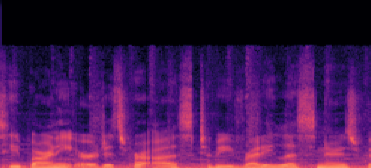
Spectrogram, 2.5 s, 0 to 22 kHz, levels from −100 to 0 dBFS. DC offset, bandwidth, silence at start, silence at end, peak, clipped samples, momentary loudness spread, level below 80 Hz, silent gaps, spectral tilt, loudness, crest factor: under 0.1%; 15 kHz; 0 s; 0 s; -16 dBFS; under 0.1%; 4 LU; -42 dBFS; none; -5.5 dB/octave; -28 LUFS; 10 dB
